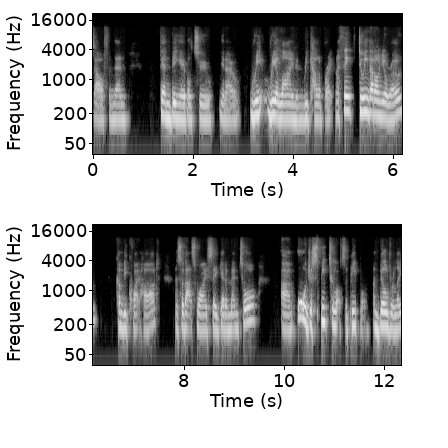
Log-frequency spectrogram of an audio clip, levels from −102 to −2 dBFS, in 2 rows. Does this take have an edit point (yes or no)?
no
